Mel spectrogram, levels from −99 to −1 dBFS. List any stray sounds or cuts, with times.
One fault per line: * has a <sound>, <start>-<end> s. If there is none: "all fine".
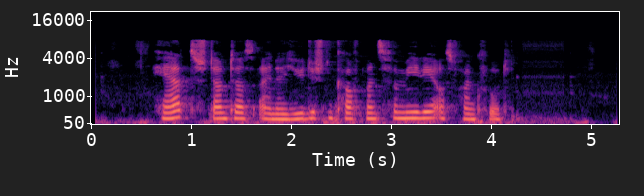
all fine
